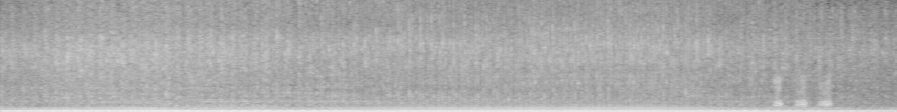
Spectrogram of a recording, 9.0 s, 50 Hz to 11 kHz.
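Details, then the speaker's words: VW W8 first start after head gasket repair with rebuilt heads and VR6 head bolts, oil pressure still building, fuel pump primed: loud, heavy, lumpy idle about three beats a second, harsh throughout; rough running, expected for first few minutes. "it ran pretty bad for the first few minutes when I fired it up so I'm expecting that here"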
